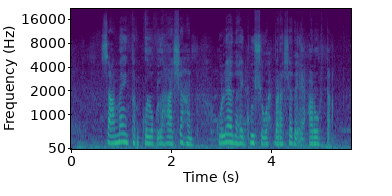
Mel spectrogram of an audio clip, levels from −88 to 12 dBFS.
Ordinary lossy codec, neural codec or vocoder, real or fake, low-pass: none; codec, 44.1 kHz, 7.8 kbps, Pupu-Codec; fake; none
